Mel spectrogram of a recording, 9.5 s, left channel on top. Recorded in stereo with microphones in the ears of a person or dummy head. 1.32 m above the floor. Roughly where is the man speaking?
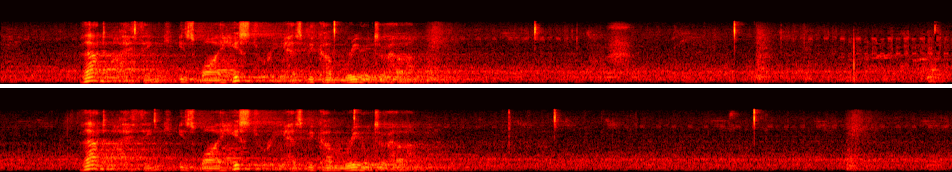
Centre.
